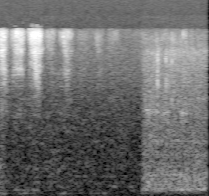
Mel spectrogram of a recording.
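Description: Near silence: a pause between speakers on a remote video call.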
